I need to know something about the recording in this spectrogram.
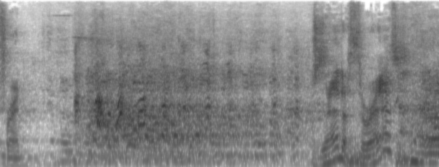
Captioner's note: audience Laughing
